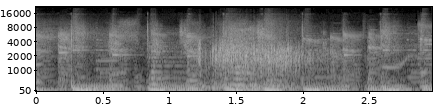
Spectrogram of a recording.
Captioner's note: explosion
